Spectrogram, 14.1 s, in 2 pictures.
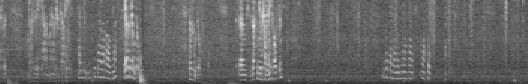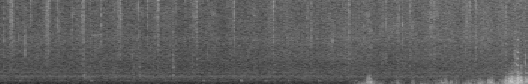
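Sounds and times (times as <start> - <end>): bird warbling call: 5.1 - 6.0
light ticks: 5.9 - 13.9.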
